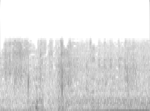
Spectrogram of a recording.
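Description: Suzuki Alto's engine and tyre noise while driving: a steady low drone that grows a little louder about a second in.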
